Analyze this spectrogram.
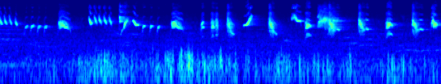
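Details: Long-tailed shrike in full, varied song meant to prompt silent cendet birds: fast rattling series, sharp chips and harsh buzzy phrases, delivered almost continuously over six seconds with a soft low rumble beneath.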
